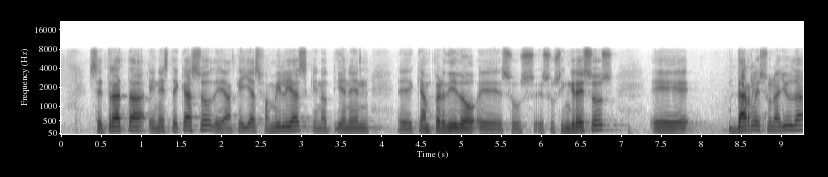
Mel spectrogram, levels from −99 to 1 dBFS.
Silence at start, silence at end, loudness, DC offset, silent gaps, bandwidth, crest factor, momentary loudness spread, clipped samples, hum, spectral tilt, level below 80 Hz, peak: 0.35 s; 0 s; -28 LUFS; under 0.1%; none; 8.4 kHz; 18 dB; 13 LU; under 0.1%; none; -5.5 dB/octave; -64 dBFS; -10 dBFS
